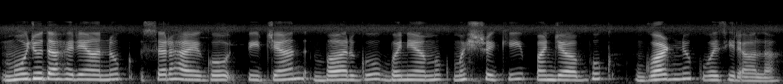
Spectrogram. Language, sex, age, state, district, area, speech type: Kashmiri, female, 18-30, Jammu and Kashmir, Baramulla, rural, read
